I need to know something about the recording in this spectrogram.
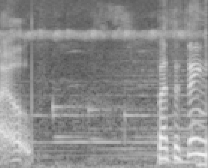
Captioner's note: gentle music; insects chittering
